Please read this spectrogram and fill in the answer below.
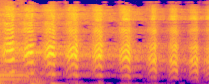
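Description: A high-pitched cackling laugh: a rapid run of short 'ha' pulses, about four or five a second, growing gradually quieter. Background music cuts out about half a second in.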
